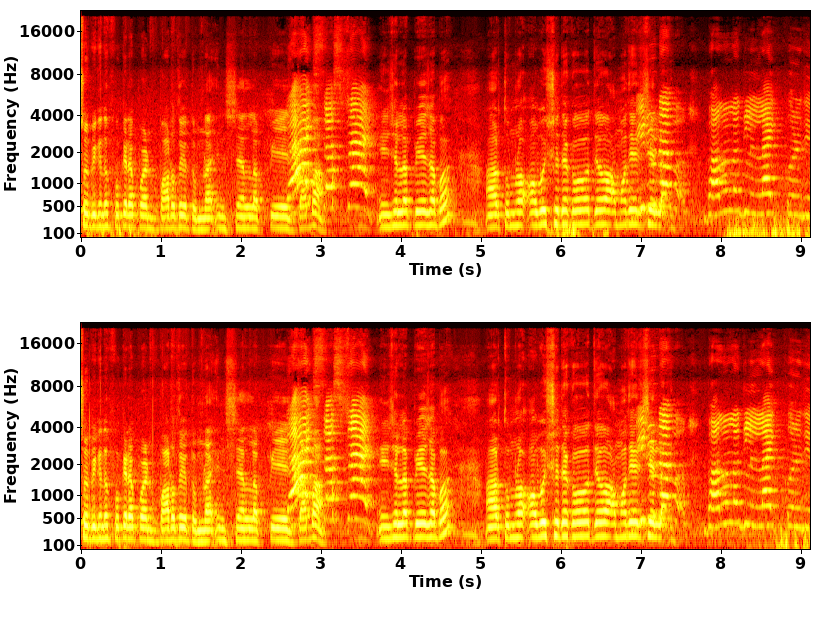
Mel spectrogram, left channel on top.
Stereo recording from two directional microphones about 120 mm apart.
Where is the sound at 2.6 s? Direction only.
15° left (ahead or behind).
